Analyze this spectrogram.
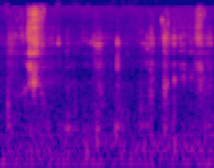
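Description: A crunchy pickle is chewed: a few faint, crisp crunches, the first one sharpest and loudest, followed by softer irregular bites and chews.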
